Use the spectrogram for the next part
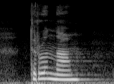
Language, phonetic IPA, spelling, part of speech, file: Belarusian, [truˈna], труна, noun, Be-труна.ogg
- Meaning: coffin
